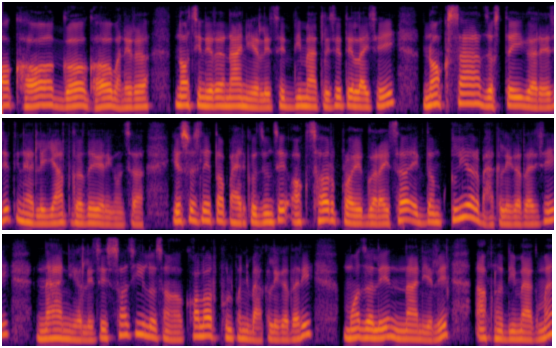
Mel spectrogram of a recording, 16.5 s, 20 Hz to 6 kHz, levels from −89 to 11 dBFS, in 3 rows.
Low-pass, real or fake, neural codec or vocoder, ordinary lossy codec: 5.4 kHz; real; none; none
